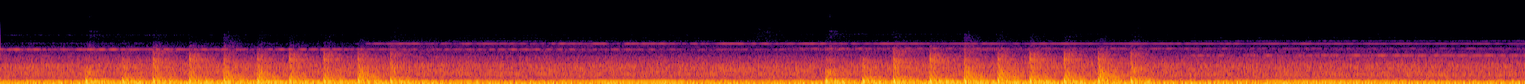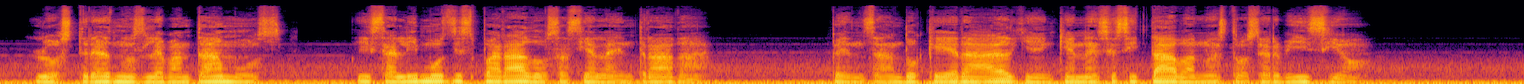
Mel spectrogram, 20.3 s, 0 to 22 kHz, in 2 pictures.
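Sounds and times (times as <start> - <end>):
steady low hum: 0.0 - 20.3
frantic rapid hard knocking on a door: 0.6 - 2.9, 5.5 - 7.8
speech: 10.4 - 15.0, 15.7 - 19.4.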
